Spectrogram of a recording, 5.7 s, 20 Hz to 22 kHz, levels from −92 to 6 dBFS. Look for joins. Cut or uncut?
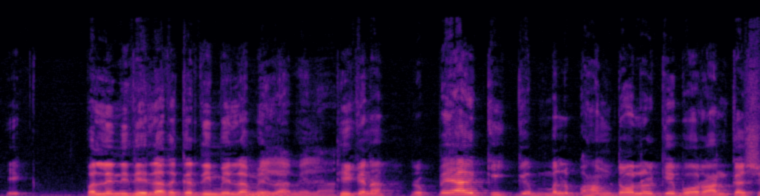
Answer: uncut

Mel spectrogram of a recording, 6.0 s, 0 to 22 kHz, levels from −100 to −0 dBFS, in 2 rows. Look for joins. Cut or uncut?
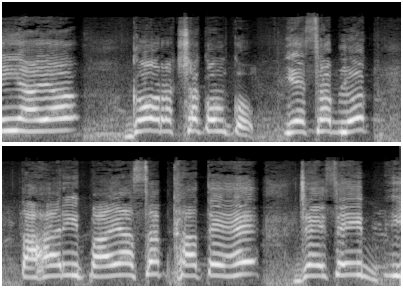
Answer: cut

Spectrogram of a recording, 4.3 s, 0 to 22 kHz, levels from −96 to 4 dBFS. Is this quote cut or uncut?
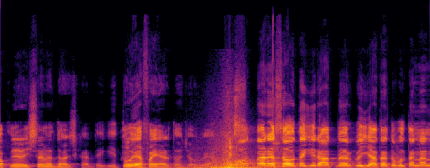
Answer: cut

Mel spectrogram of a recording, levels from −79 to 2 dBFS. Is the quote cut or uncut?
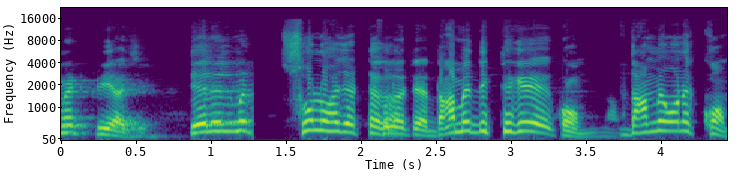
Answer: cut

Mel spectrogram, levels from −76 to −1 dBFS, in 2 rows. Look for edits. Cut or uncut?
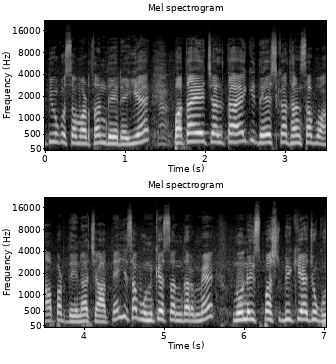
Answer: uncut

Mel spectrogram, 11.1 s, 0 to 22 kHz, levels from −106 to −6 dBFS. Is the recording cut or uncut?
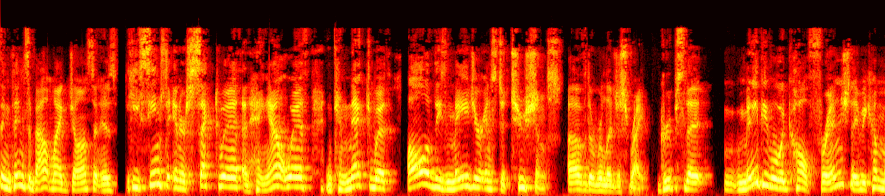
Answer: cut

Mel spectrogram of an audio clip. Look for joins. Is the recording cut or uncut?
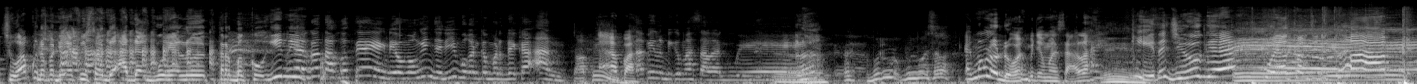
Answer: uncut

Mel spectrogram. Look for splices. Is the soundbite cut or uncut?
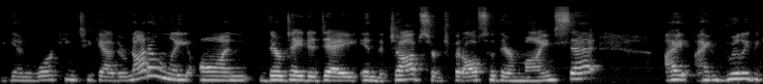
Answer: cut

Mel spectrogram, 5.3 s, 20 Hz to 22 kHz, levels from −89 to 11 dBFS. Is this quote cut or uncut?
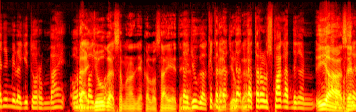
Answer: uncut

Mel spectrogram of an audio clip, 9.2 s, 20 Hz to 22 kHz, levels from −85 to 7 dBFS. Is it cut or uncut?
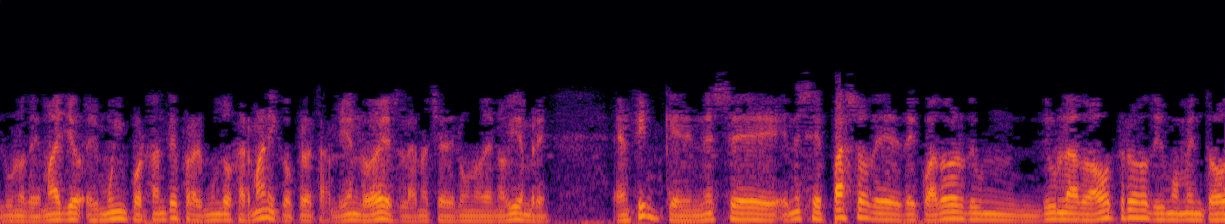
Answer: uncut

